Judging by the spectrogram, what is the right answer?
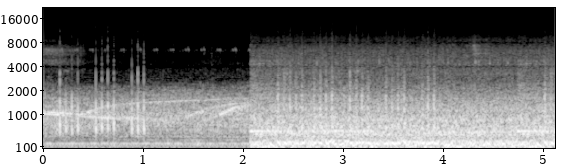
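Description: Inside a moving police patrol car: a siren glides up and down while a rapid rattle of sharp pops runs for about two seconds. About two seconds in, a loud steady rush of engine and road noise takes over.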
